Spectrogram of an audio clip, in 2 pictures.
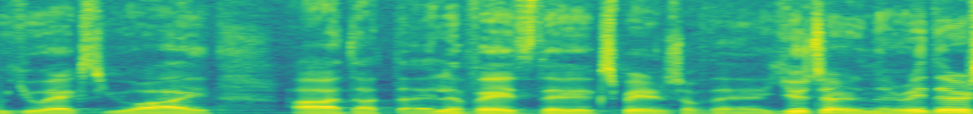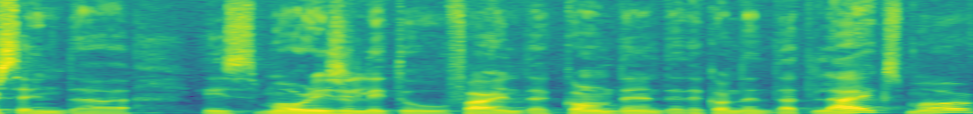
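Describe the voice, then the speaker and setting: Speaking at a moderate pace with a Greek accent, a man keeps his intonation fairly even. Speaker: news media executive. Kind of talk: conference panel talk. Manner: hesitant, many fillers.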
